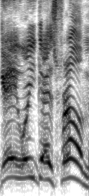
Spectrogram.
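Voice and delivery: high, eager hail to strangers; mock-eager stranger's greeting; friendly call-out. Acts friendly strangers calling out.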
